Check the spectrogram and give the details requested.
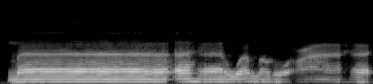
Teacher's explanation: Dipanjangkan ya mad wajibnya ya. Ya, lebih dipanjangkan lagi daripada mad jaiz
